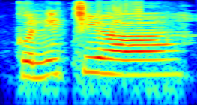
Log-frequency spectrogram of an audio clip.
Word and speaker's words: konnichiwa: When ha is used as a particle mark the subject of a sentence, it is pronounced like wa. I'll repeat, if you see the syllable ha, it is pronounced as wa. For example, konnichiwa, konbanna. I'll repeat, konnichiwa is pronounced as konnichiwa, and konbanwa is pronounced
